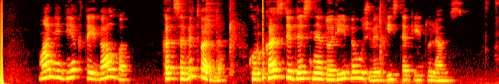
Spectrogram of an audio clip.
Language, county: Lithuanian, Kaunas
